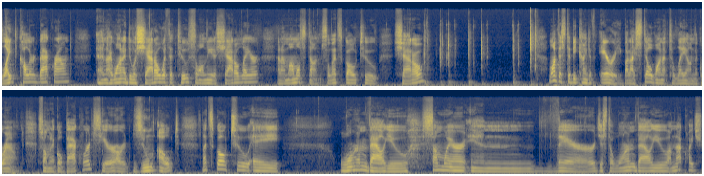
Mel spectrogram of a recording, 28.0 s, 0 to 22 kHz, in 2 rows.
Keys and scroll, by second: 7.9-9.9 typing.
